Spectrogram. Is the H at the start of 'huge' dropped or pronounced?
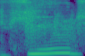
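pronounced. It is said with a clear H sound.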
